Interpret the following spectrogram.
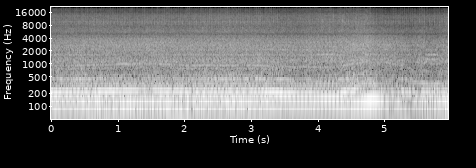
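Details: Alfa Romeo GTV 2.0 V6 Turbo, first start after rebuild with AFM-to-MAF conversion, still needs fine tuning and aux belt re-tensioning: loud, slightly uneven idle with low pulsing and a dip near the end; rough running.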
